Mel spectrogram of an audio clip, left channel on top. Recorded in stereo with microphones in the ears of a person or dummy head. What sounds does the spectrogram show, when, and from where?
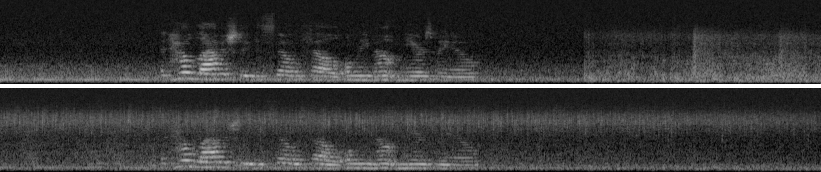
1.6 s a woman speaking: 65° left (ahead or behind), 6 m; by 4.8 s 80° left, 7 m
